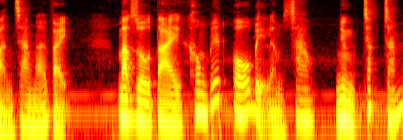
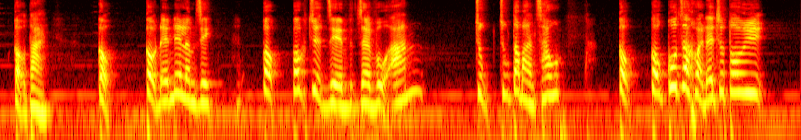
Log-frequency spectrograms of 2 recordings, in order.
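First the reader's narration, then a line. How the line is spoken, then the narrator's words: Shouting. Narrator (Vietnamese): Cô hét lên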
